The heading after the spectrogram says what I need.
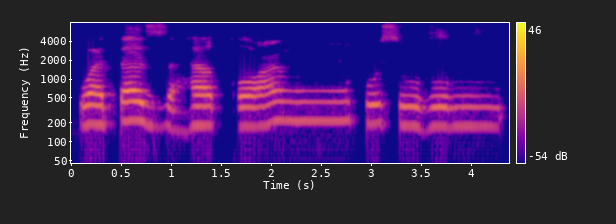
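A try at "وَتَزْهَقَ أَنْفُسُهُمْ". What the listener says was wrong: Coba diulang, wa tazhaqu an-nya hamzah ya tadi ke bawah ke ain, jadi terdengarnya agak mirip ain. Wa tazhaqu an, seharusnya anfusuhum.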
